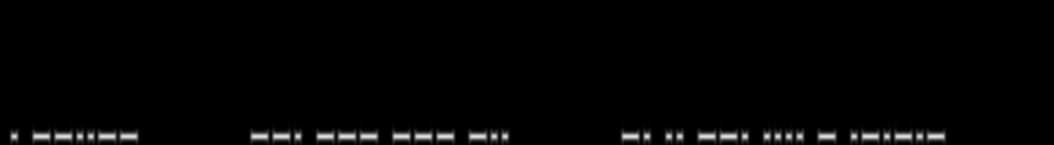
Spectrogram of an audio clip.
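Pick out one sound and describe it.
Morse code beeps sound in quick bursts of short and long tones.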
